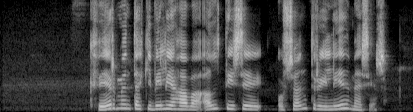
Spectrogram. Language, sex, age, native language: Icelandic, female, 50-59, Icelandic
